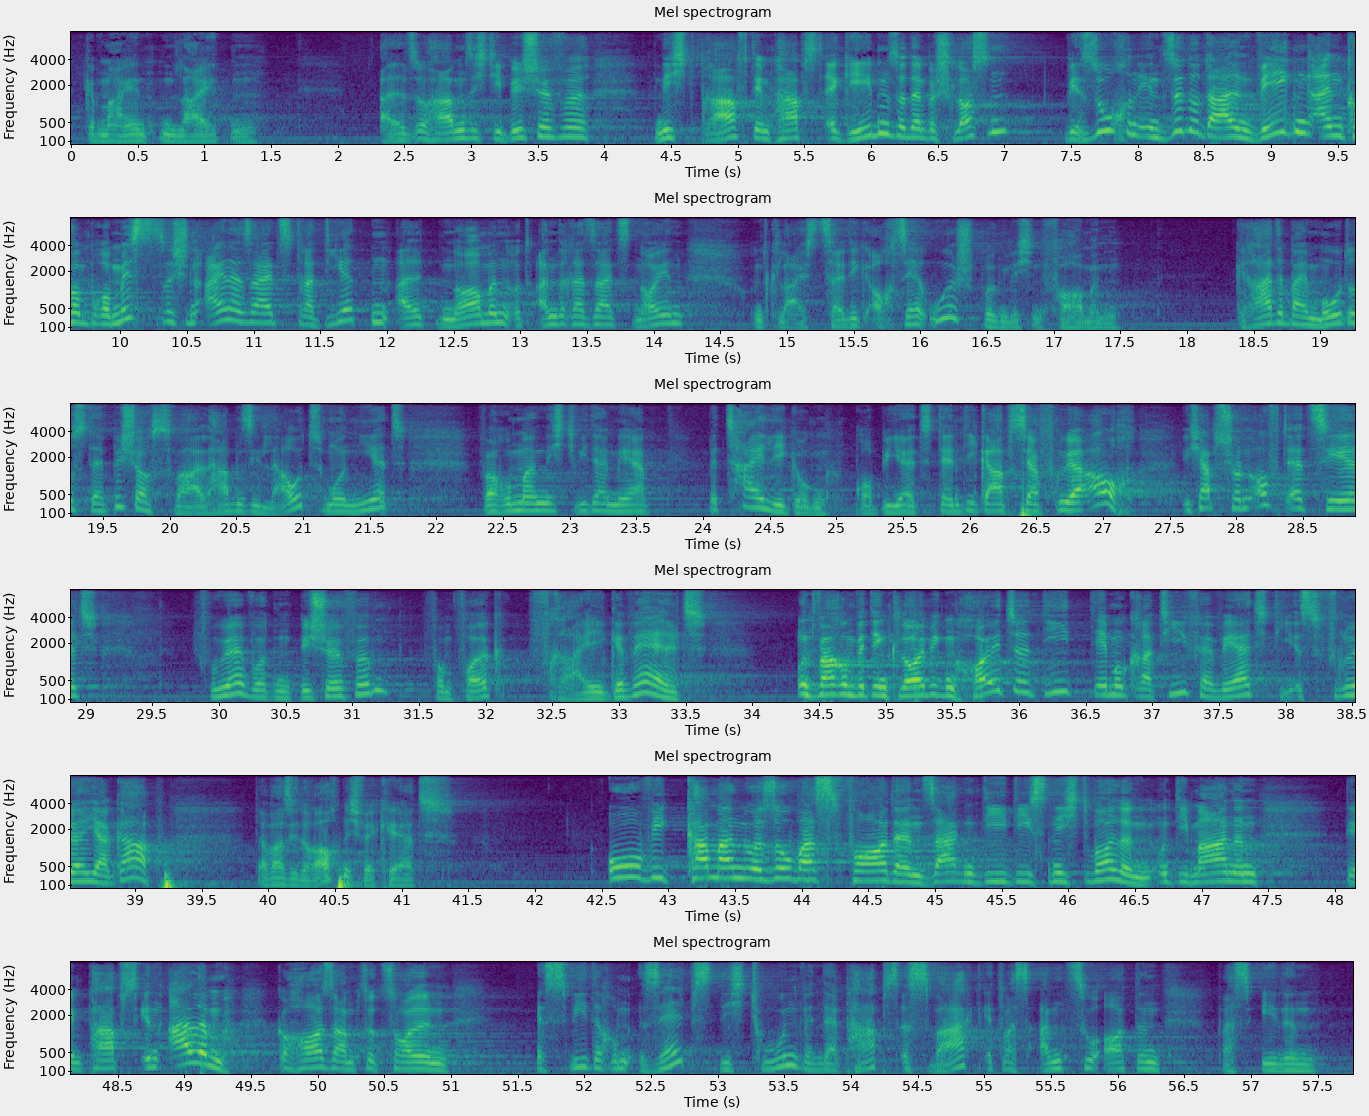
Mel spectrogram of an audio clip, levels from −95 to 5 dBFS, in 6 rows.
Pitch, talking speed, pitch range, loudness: 170 Hz, 135 wpm, 140-195 Hz, -23 LUFS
